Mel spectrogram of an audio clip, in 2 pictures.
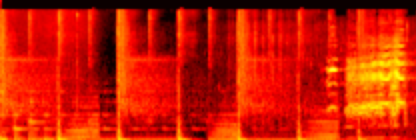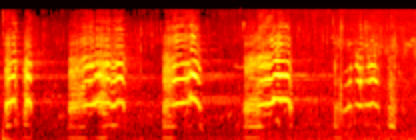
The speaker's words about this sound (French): On est en France, dans le Limousin, près de l'eau. Les canards et les oies ne sont pas contents et ils ont bien raison.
